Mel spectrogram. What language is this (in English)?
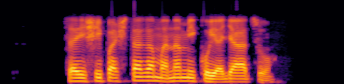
Sihuas Ancash Quechua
